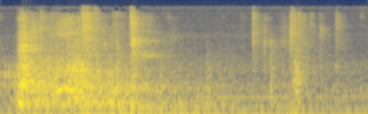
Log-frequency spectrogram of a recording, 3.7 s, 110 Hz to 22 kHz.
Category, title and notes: Sound effects > Other mechanisms, engines, machines
Sliding Door (2)
Recorded the sound of my home's sliding freezer door using my computer.
elevator, hatch, sliding, door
